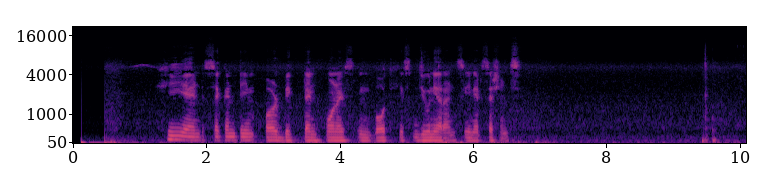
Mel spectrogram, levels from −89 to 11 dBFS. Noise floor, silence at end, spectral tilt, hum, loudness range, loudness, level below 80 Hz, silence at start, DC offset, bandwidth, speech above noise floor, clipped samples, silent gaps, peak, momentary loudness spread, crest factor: -62 dBFS; 0.1 s; -5.5 dB/octave; none; 13 LU; -36 LUFS; -56 dBFS; 0.1 s; under 0.1%; 12 kHz; 27 dB; under 0.1%; none; -16 dBFS; 20 LU; 22 dB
